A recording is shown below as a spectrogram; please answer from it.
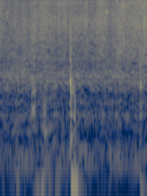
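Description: Beetroot fry gets stirred in a hot pan, a soft sizzle running throughout with one sharp scrape of the spoon against the pan and a lighter clink near the end, close and quiet.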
